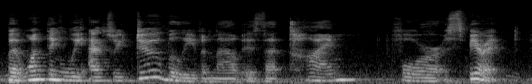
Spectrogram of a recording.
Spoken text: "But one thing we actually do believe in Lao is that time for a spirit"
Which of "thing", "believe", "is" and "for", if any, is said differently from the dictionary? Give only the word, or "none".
none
